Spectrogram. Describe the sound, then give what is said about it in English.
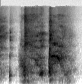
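A close, loud cough right at the microphone: a brief throaty catch followed by two harsh, breathy bursts in quick succession, with no one talking. “Sneeze, cough button.”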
